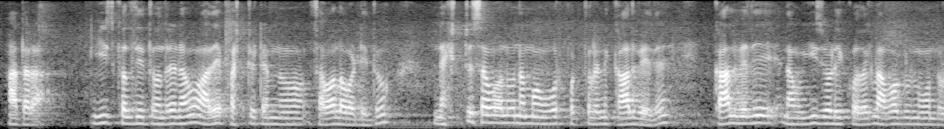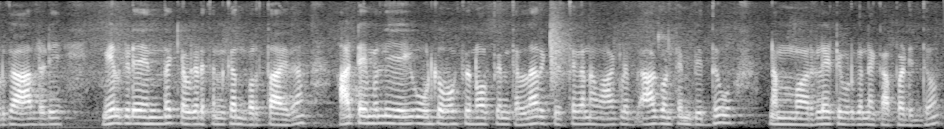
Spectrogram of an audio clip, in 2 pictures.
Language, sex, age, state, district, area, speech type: Kannada, male, 30-45, Karnataka, Bangalore Rural, rural, spontaneous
